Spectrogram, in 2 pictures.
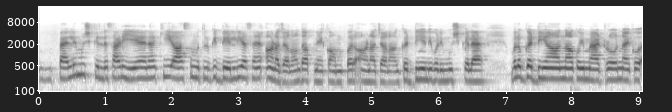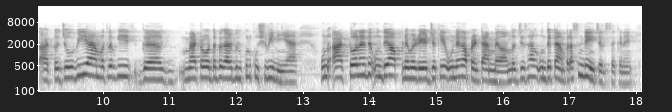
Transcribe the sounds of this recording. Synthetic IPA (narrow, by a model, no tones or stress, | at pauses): pɛːleːmʊʃkɪld̪eːsaːɽiːeːɛːnaːkɪəsmət̪ləb̚kɪɖeːliːəsɛ̃ːʔaːñaːd͡ʒaːnaːõnd̪aːpneːkəmpəɾa̰ːñaːd͡ʒaːnaːɡəɖːɪjãːd̪iːbəɽiːmʊʃkɪlɛː | mət̪ləb̚ɡəɖːijãːnaːkoːiːmɛːʈɾoːnaːiːkoiʔɛːʈoːd͡ʒoːbiːɛːmət̪ləb̚kɪ | mɛːʈɾoːd̪eːbəɡɛːɾbɪlkʊlkʊʃbiːnĩːɛː | ʊnʔɛːʈoaːlẽːt̪ẽːʊnd̪eːaːpnẽːmẽɾeːʈ̚d͡ʒəkeʊnẽːkaːpnẽːʈɛːmːeːlaːõːnd̪aːd͡ʒɪsɛ̃ʊnd̪eːʈɛːmpəɾəsnẽːĩːt͡ʃəlsəkneː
